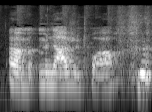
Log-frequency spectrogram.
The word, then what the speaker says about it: ménage à trois: Donc, comment vous le prononcez? Ménage à trois.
